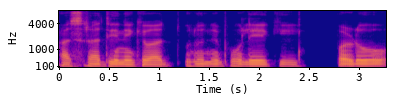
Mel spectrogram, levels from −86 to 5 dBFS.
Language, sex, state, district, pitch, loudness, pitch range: Hindi, male, Maharashtra, Nagpur, 105 Hz, -25 LUFS, 100-110 Hz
